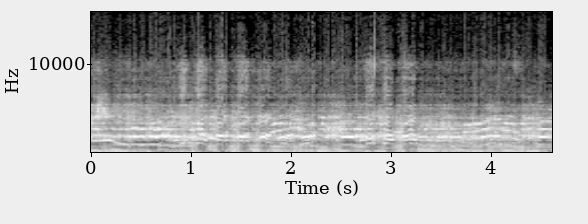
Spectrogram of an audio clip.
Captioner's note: laughing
